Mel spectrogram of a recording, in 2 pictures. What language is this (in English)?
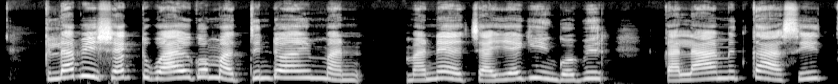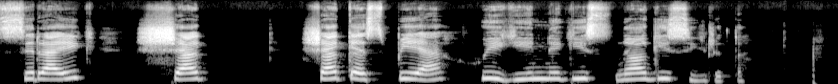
Kalenjin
